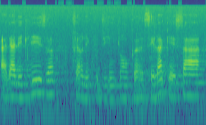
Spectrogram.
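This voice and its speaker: A woman's voice: low voice, fairly even intonation, unhurried, creaky, a little mellow. A woman from Belgium, a gospel singer and interview guest, giving a personal testimony and often hesitating to find her words. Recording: distant mic, echoey hall, noisy background.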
